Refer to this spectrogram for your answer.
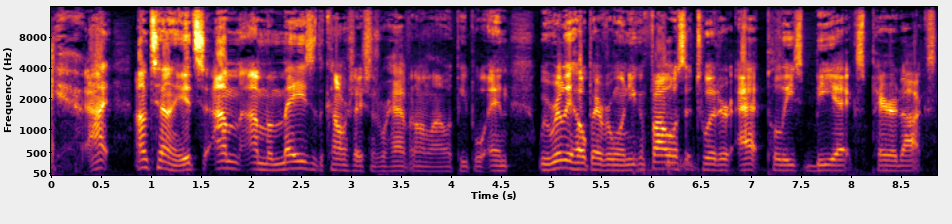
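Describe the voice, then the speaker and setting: Racing at a very fast pace, a man with a rural American accent speaks at medium pitch with a bright, sharp tone and ordinary pitch variation. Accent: rural American, country. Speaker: podcast host. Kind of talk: casual chat. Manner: animated.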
